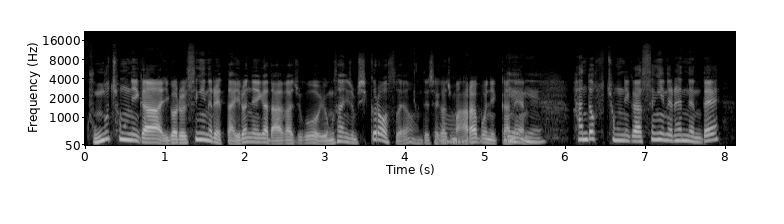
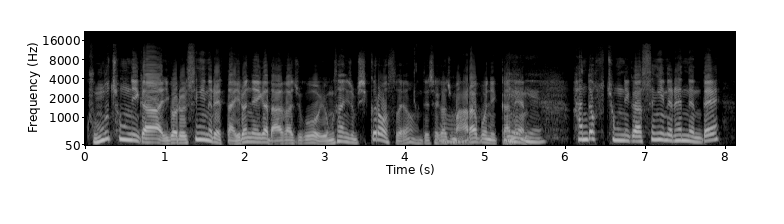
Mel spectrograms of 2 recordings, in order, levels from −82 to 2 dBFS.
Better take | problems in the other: first | distortion; slight; 10 dB below the speech

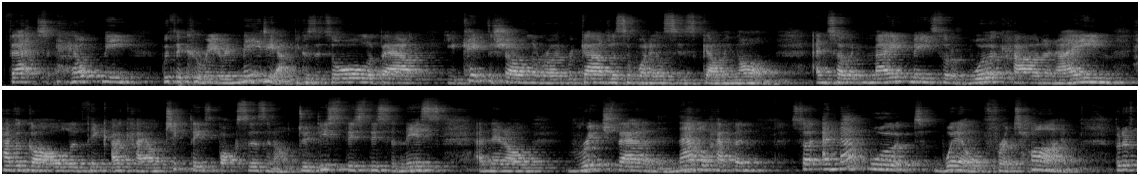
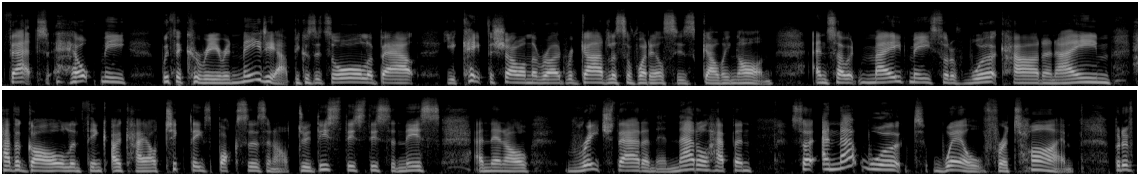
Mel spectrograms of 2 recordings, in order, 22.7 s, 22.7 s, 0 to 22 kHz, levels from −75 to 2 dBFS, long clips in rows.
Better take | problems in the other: second | room echo; noticeable; dies away in 0.7 s // off-mic speech; somewhat distant

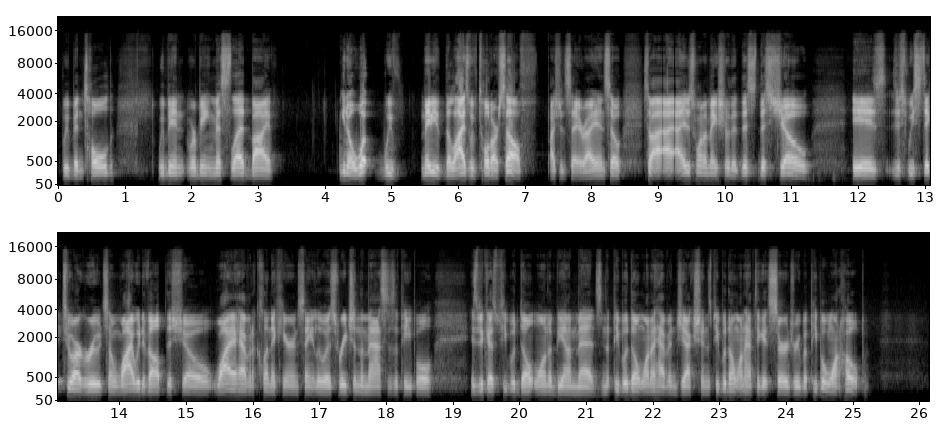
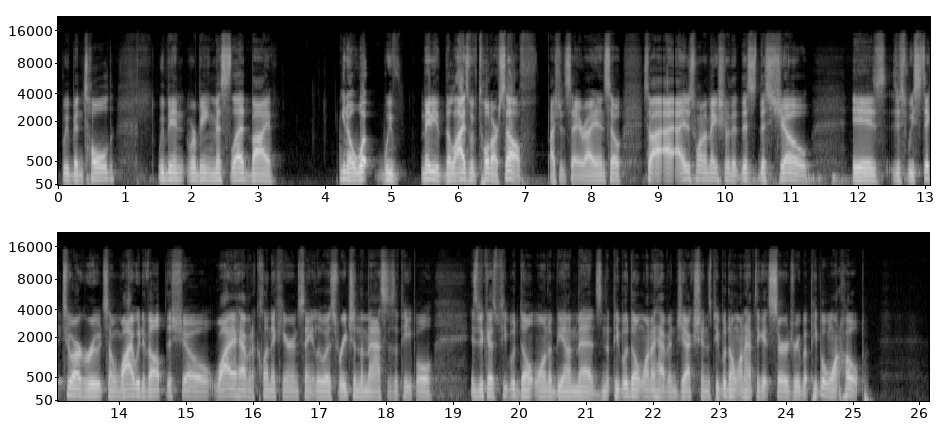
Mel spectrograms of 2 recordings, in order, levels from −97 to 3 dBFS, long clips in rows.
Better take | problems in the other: second | thin; somewhat; fading below 300 Hz

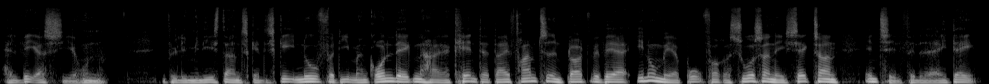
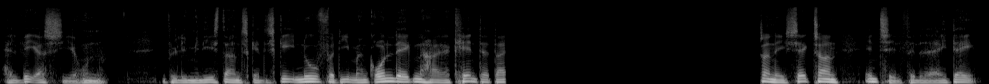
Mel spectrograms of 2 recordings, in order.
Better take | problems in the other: first | audio cutting out; at 5 s for 2.5 s

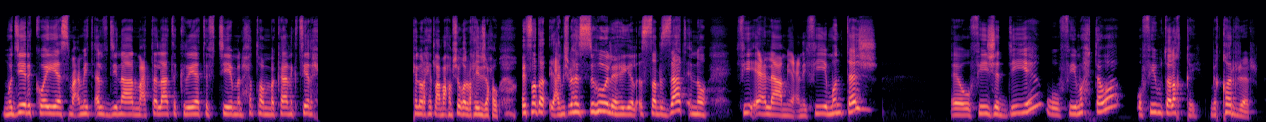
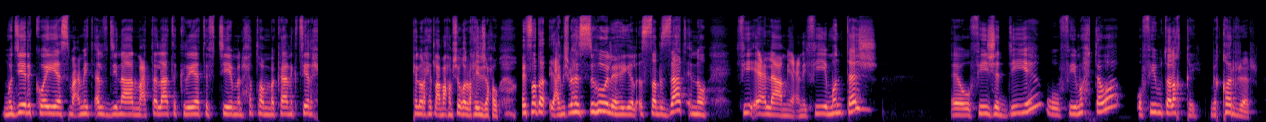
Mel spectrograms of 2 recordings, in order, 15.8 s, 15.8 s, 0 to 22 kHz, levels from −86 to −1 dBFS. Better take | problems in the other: neither | audio freezing; at 4 s for 1 s; the same in both

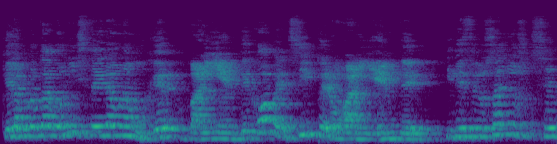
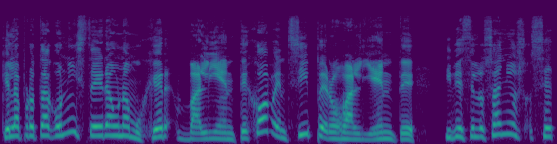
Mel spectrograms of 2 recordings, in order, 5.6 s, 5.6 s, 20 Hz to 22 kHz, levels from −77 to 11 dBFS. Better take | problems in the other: second | off-mic speech; far // room echo; noticeable; dies away in 0.6 s

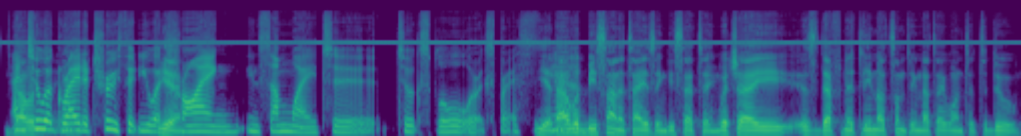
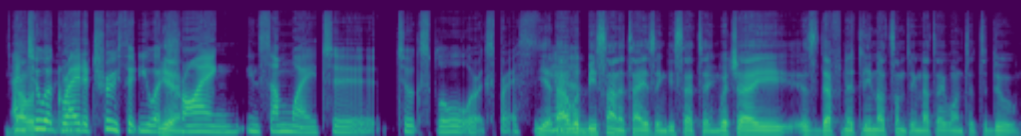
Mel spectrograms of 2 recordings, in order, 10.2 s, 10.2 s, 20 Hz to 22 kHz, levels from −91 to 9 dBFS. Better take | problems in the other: second | high-pitched whine; noticeable; throughout; 6 kHz, 15 dB below the speech

